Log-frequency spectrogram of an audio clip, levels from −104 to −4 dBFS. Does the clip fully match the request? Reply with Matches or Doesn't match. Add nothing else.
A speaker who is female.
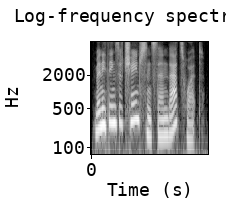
Matches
